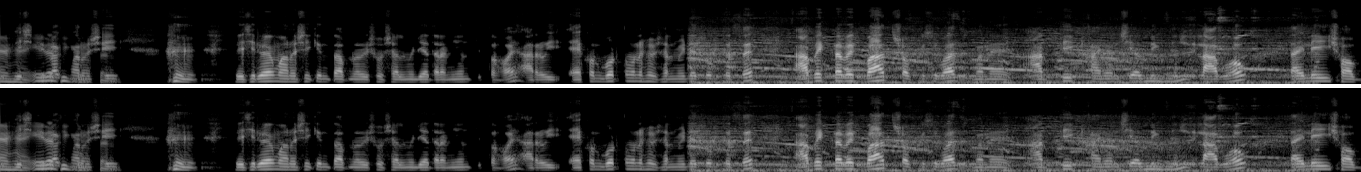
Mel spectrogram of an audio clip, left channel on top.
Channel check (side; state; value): both; normal; correlation 0.83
